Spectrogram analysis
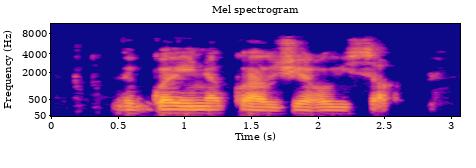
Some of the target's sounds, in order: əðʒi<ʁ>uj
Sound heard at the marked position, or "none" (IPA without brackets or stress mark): ʁ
